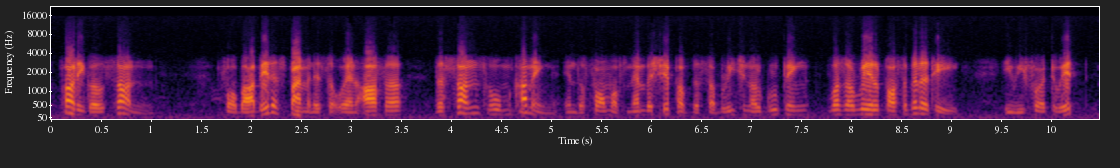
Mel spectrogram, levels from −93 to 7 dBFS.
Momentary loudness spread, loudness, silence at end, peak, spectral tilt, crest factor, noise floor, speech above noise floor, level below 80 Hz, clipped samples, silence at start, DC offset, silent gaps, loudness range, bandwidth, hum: 15 LU; -24 LUFS; 0.25 s; -6 dBFS; -3.5 dB/octave; 20 dB; -58 dBFS; 33 dB; -62 dBFS; under 0.1%; 0.1 s; under 0.1%; none; 4 LU; 16 kHz; none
